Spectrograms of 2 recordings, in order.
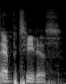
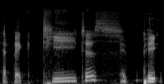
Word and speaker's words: Epictetus: looked at this uh i was like epitidus yeah uh i was listening to a guy and he was emphasizing more of the e so it was like epictetus so but you still pronounced with the i'm pretty sure that's how it sounds epic yeah okay so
